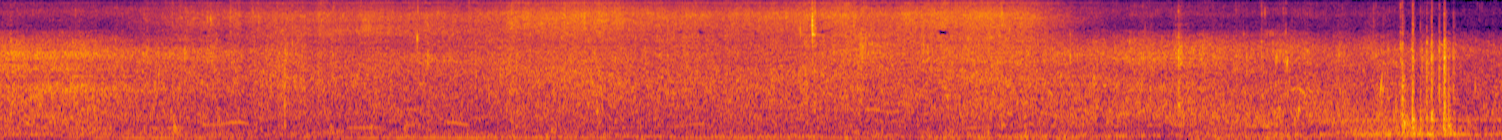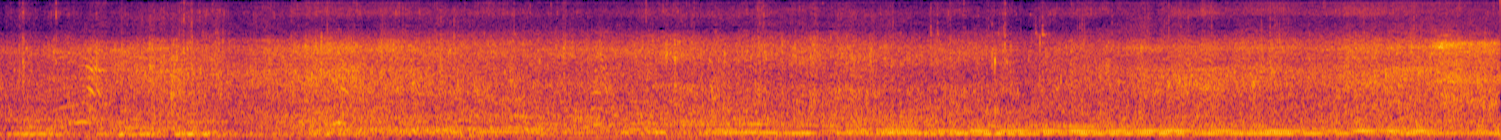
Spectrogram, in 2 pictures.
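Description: Boat motor running on the water, with wind buffeting the microphone. About ten seconds in the engine note grows louder and steadier and holds there.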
